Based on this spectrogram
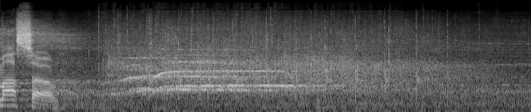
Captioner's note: audience cheers and applauds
